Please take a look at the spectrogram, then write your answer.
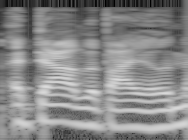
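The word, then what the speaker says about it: Adarabioyo: Ahmed Agassi, Tosin Adebayo, who... No, I said that wrong. Adarabayo, not Adebayo.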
